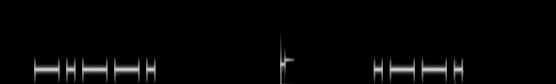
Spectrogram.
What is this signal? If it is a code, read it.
Morse code, heard as a keyed tone, about 15 wpm, 700 Hz. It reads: <KN> P
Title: Single Character (Letter:Number:Punctuation:Prosign) Alt 15wpm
